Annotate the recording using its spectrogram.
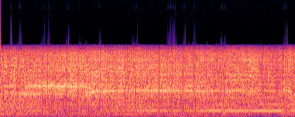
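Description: Live rock band playing loudly with electric guitars and drums, distorted and muddy on a camera microphone. A high guitar note is held and bends slightly, and a steady low note comes in during the second half.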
